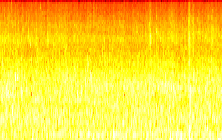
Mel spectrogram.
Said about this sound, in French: à Chmila, dans le parc national du paradis slovaque. Dans la gorge, où s'écoulent les failles, le ruisseau et les falaises calcaires.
